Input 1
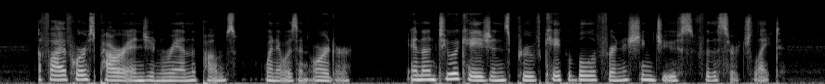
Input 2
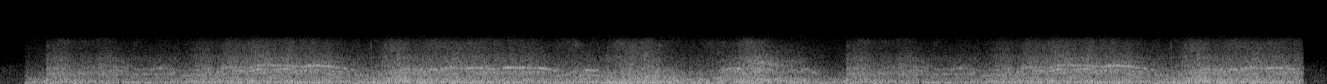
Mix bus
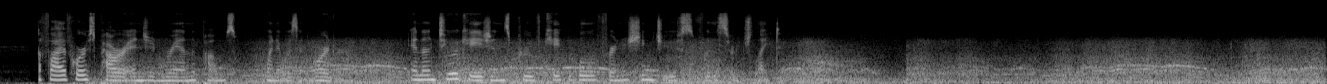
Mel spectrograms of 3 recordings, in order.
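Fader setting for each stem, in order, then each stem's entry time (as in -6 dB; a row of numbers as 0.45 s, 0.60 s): -2.5 dB, -1.0 dB; 0.00 s, 0.60 s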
